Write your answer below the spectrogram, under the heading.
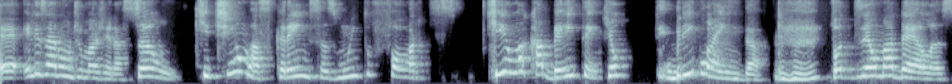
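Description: High-pitched speech from a woman with very wide pitch swings, at a fairly slow pace over a quiet background. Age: 30s. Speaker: lawyer turned social media content creator. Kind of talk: casual interview chat.

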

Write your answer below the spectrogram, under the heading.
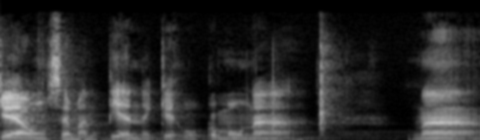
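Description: Echo from the room can be heard. Within it, a man talks fairly slowly. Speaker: podcast host. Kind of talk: casual chat.

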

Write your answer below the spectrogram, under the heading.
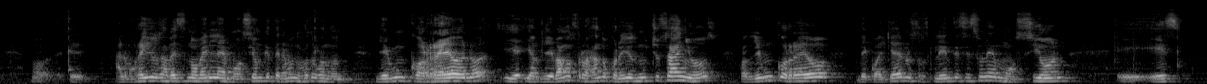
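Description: This man's voice sits fairly high and moves at a fairly quick pace. Background noise is noticeable. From Mexico, Campeche. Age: 50s. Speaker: podcast co-host, entrepreneur. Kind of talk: casual chat. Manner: animated.

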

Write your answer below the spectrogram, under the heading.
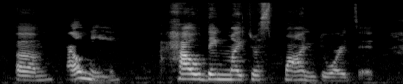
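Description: A woman at a fairly high pitch and a very slow pace, with ordinary pitch variation. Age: 20s. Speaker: magazine writer. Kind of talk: casual interview.

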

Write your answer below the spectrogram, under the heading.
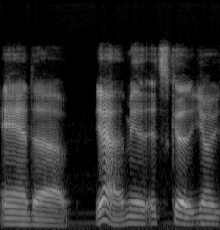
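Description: Pitched fairly low, a man with an unremarkable speaking voice talks at a moderate pace. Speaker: returning podcast guest, horror movie fan. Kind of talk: casual chat.

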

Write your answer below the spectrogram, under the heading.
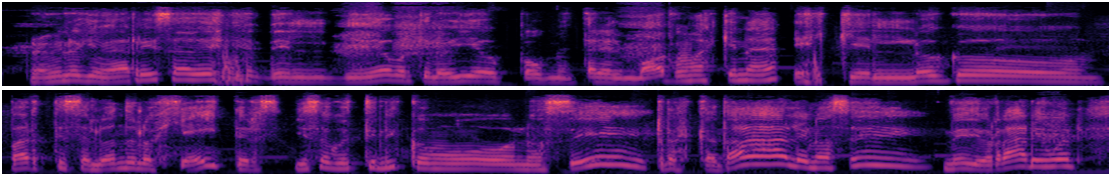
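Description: In a normal speaking voice, a man talks at a moderate pace with hardly any pauses, a fairly high pitch, lively intonation and very even loudness, in a dry, close sound with no echo. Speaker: podcast co-host. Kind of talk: casual chat.

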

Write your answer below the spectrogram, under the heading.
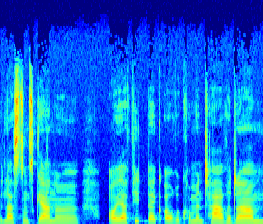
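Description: A woman with a fairly high pitch on a very clean recording with a silent background. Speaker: podcast co-host and singer. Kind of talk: casual chat. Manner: cheerful.

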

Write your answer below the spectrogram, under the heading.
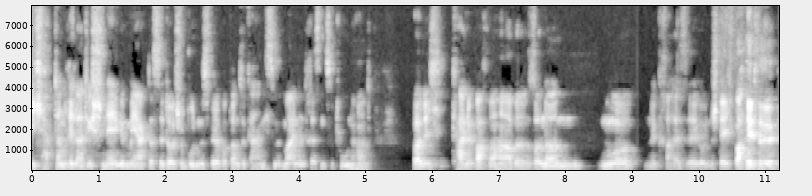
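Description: Talking at a moderate pace, a man with a medium pitch shows vocal fry and ordinary pitch variation. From northern Germany, Osnabrück. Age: 30s. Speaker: trainee retail clerk, former carpenter. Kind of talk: interview, personal story.

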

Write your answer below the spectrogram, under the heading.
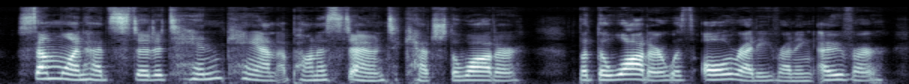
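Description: It's plain reading aloud with ordinary pitch variation over a quiet background.

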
